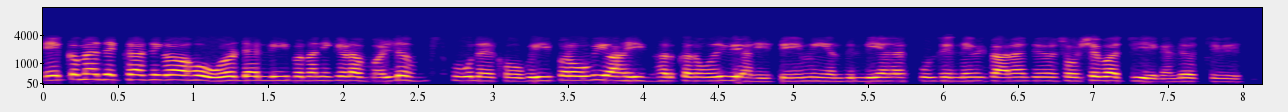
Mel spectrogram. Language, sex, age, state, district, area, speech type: Punjabi, male, 18-30, Punjab, Ludhiana, urban, conversation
